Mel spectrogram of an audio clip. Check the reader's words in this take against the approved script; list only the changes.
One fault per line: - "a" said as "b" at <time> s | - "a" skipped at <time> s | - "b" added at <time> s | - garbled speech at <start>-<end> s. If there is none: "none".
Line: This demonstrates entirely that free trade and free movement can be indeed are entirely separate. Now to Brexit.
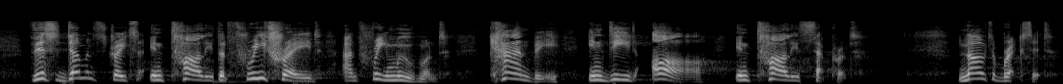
none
